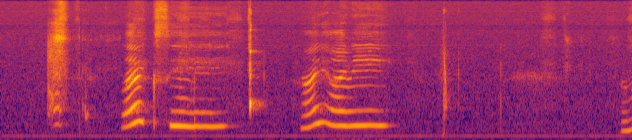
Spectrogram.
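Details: Hiccups: a few abrupt, squeaky voiced hiccups with small vocal sounds between them in a quiet room.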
